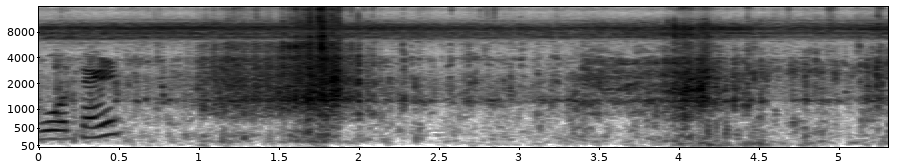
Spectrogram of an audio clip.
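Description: Feed rustles as it pours from a bucket onto the ground.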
